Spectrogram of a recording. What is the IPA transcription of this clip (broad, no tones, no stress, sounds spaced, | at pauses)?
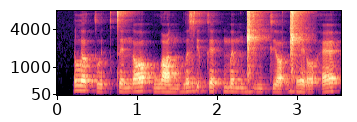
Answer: l ʌ k l ə k t ɛ n ɾ ɒ | w ɑ n b ə z ɾʲ ɔ k ɛ k m ɛ m ɡ͡ǁ i n kʲ ɒ ɡ͡ǁ ɛ ɾ ɔ h æ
